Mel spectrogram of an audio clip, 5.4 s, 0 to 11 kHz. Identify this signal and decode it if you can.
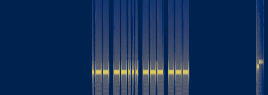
Morse code, heard as a keyed tone, about 33 wpm, 700 Hz. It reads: W7OO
